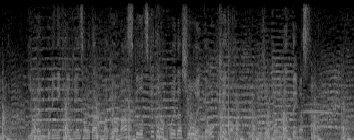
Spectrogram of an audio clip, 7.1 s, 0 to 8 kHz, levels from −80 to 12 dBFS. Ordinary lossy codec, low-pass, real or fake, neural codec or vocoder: none; none; real; none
